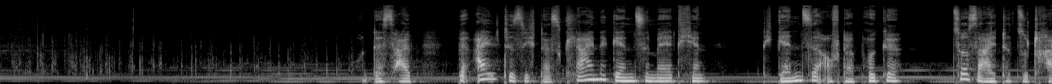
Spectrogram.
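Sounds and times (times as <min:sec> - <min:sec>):
horses' hoofbeats clip-clopping over a hollow lane: 0:00.0 - 0:06.1
speech: 0:03.6 - 0:10.5.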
